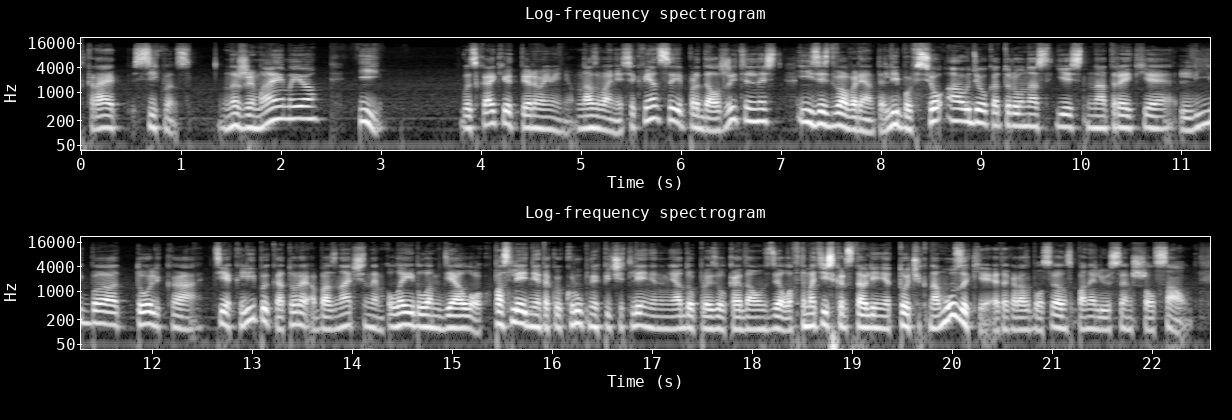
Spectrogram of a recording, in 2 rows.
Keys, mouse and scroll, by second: 1.6 click.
